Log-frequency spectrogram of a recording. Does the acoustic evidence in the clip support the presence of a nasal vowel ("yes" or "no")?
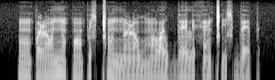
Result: yes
